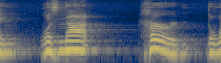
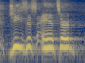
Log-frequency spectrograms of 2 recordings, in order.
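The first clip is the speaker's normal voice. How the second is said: ordinary delivery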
